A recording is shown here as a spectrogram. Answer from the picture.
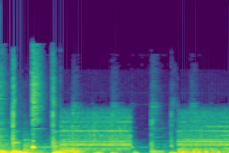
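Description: Background music with a drum beat. About half a second in, the beat gives way to a sustained buzzy chord, which breaks off briefly near the middle and then resumes.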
